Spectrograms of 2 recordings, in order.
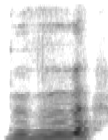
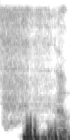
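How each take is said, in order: First: The th sound is voiced, with buzzing vibration. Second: The th sound is voiceless, only air. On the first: "where you put the the vibration between your tongue and your teeth" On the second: "where you put the air in between your tongue and your teeth"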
